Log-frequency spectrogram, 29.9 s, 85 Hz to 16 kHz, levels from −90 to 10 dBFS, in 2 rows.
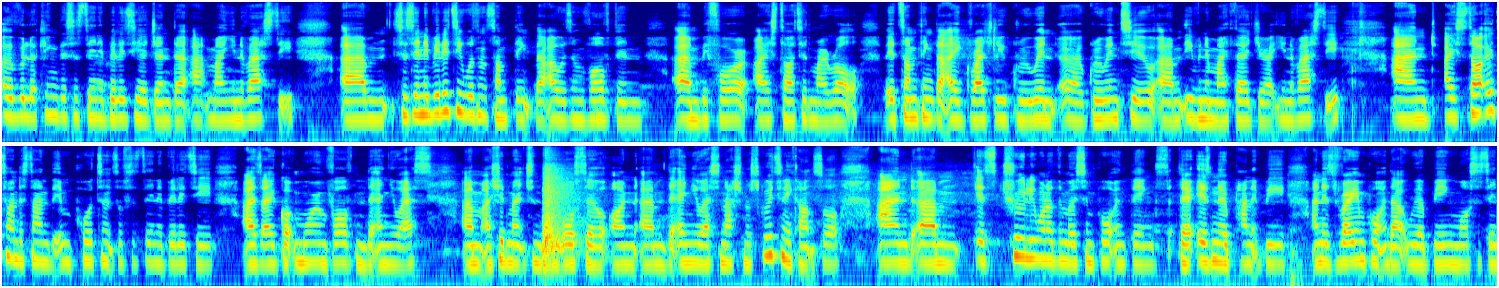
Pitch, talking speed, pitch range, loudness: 205 Hz, 190 wpm, 195-215 Hz, -24 LUFS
